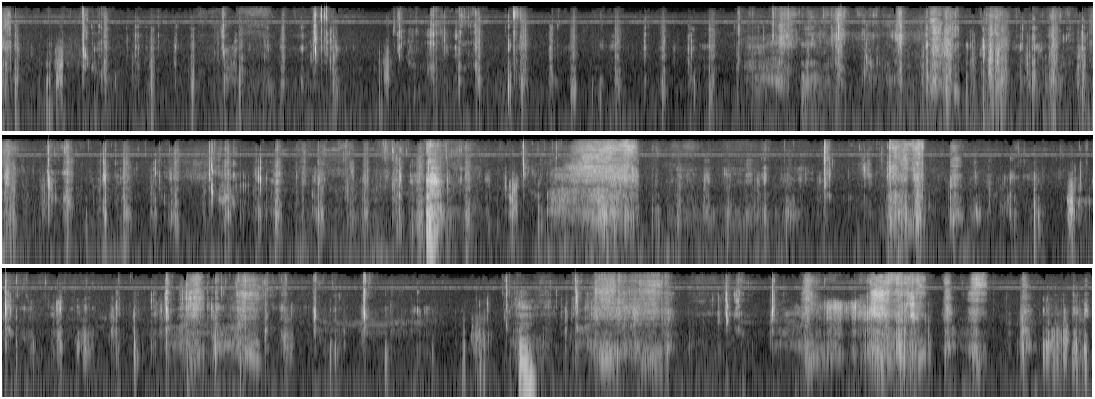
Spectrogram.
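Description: Close-miked chewing and lip-smacking of a person eating smoked pork and rice by hand: a steady run of short wet clicks, with a few louder mouthfuls.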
